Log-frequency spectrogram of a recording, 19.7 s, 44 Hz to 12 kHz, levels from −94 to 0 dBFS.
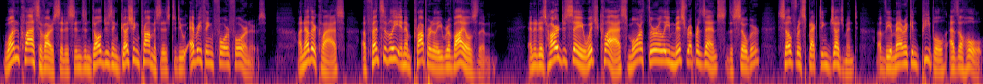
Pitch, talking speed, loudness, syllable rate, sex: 155 Hz, 135 wpm, -20 LUFS, 4.8 syllables/s, male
